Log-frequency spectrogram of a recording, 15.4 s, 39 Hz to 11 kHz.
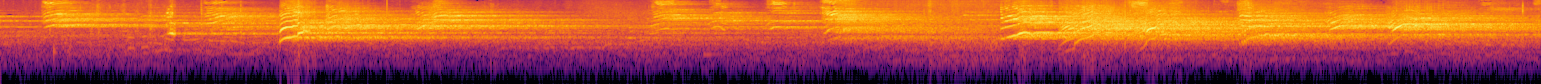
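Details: At Port of Nagoya Public Aquarium in Japan, belugas Gray, Nana and Niko, held in captivity, vocalise during a training session on 1 January 2019. Dense overlapping harmonic squeals and rising, creaky whistles follow one another almost without pause.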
